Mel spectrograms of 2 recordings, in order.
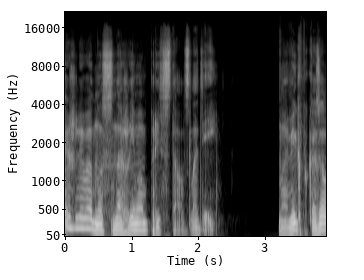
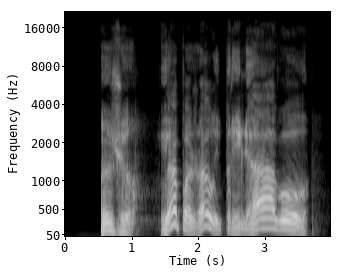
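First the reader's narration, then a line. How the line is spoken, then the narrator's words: Tired, booming drone. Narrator (Russian): устало прогудел Храповицкий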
